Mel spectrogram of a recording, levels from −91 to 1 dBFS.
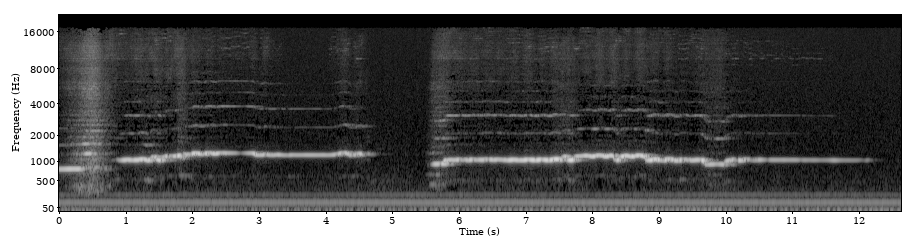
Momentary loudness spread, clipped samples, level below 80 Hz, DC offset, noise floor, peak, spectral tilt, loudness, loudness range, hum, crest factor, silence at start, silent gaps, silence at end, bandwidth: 16 LU; under 0.1%; -62 dBFS; under 0.1%; -47 dBFS; -12 dBFS; -2.5 dB/octave; -24 LUFS; 8 LU; none; 14 dB; 0 s; none; 0 s; 17.5 kHz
